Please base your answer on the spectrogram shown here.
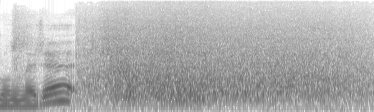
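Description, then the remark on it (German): A brief voice fragment at the start gives way to the steady, broad hiss and wash of waves breaking on the beach of the Turkish port city of Mersin, holding a fairly even loudness throughout. “der Strand der türkischen Hafenstadt Mersin.”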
